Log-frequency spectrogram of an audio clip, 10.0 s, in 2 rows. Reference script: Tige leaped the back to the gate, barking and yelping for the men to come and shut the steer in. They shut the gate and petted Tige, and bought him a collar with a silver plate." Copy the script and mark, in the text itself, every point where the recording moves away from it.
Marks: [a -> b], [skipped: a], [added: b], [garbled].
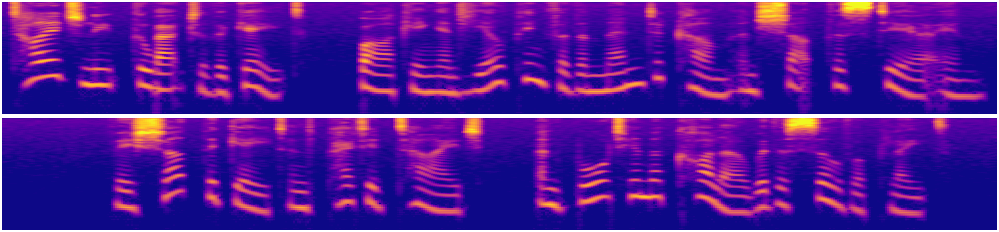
Tige leaped the back to the gate, barking and yelping for the men to come and shut the steer in. They shut the gate and petted Tige, and bought him a collar with a silver plate."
